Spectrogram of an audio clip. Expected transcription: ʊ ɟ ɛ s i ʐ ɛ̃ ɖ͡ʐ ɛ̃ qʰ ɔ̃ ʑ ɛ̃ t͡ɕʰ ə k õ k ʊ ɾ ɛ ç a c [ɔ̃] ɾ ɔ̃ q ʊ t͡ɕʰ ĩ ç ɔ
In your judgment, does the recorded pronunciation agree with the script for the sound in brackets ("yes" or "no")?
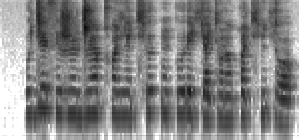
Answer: yes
